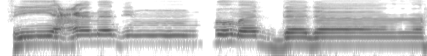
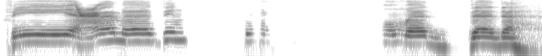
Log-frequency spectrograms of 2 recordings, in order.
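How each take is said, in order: First: The final syllable is drawn out long. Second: The final syllable is short, ending in a stopped h. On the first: The speaker calls it wrong. "ini kan salah ini, nggak ada panjangnya di sini" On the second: The speaker calls it right. "akhir ayat ini dibacanya pendek"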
